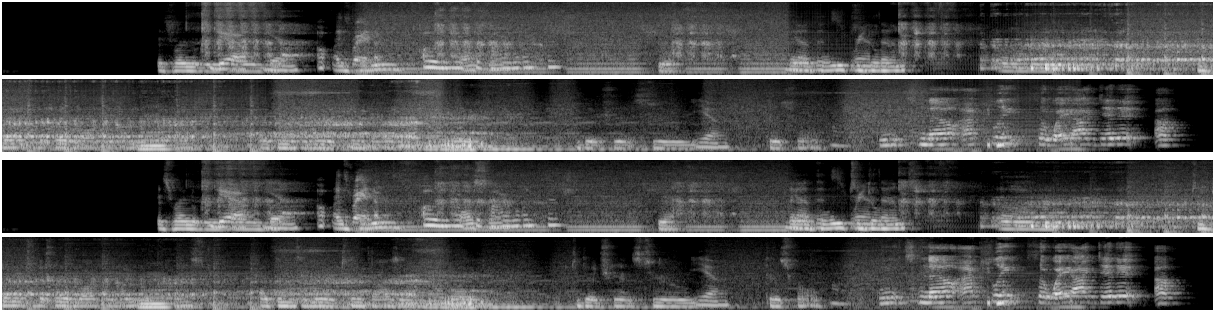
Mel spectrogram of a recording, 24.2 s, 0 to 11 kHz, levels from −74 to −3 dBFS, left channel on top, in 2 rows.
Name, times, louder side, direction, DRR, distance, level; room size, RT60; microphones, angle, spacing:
voice 1, 1.6-2.8 3.3-4.2 4.6-5.1 6.6-6.8 7.9-9.2 9.9-10.6 11.9-14.2 14.7-17.0 17.8-19.1 19.7-20.3, right 2 dB, 80° right, 7 dB, 0.9 m, -27 dB
sound 1, 1.8-3.1 3.8-3.9 4.1-5.7 6.4-7.5 8.5-8.6 8.9-10.1, left 5 dB, 30° left, 0.9 m, -35 dB
voice 2, 2.1-3.2 4.2-5.8 7.8-9.0 10.1-10.4 19.0-19.4 20.4-20.6 22.0-22.2, equal, 5° right, 11 dB, 0.3 m, -26 dB
sound 2, 3.3-8.7 9.2-22.9, left 1 dB, 45° left, 1.7 m, -33 dB
sound 3, 9.8-20.3, left 3 dB, 90° left, 0.9 m, -27 dB
voice 3, 20.9-22.2 22.5-23.8, right 2 dB, 60° right, 3 dB, 2.5 m, -24 dB
9.3 x 8.6 x 4.3 m, 0.42 s
head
